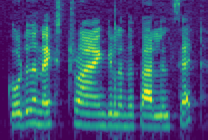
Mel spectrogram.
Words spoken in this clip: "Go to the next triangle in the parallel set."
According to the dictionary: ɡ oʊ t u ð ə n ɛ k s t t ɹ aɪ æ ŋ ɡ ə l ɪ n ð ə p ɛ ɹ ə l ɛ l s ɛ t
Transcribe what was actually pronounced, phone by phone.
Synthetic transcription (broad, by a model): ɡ oʊ t u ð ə n ɛ k s t t ɹ aɪ æ ŋ ɡ ə l ɪ n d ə p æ ɹ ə l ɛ l s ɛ t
